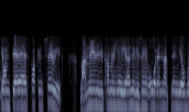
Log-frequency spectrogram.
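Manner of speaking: ordinary talk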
